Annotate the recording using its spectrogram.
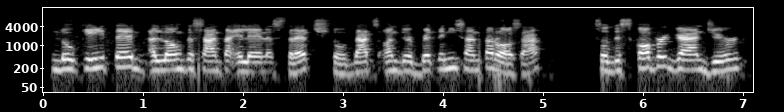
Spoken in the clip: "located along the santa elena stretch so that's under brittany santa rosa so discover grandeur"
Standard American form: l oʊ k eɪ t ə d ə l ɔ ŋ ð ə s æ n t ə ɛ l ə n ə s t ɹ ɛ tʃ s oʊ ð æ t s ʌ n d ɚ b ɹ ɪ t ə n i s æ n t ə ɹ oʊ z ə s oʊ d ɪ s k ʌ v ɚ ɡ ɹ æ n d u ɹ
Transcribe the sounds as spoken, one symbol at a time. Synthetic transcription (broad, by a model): l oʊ k eɪ t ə d ə l ɔ ŋ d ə s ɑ n t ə ɛ l ə n ə s t ɹ ɛ tʃ s oʊ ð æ t s ʌ n d ɚ b ɹ ɪ t ə n i s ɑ n t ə ɹ oʊ s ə s oʊ d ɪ s k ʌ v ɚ ɡ ɹ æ n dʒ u ɹ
